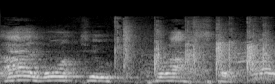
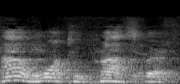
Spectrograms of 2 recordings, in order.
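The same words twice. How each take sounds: First: It is said louder. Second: It is said at normal loudness.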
